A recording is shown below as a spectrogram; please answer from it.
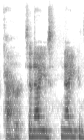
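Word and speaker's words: ceathair: it, is TG Cahir, because Cahir is how you say 4. Cahir.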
